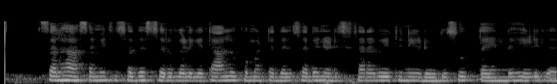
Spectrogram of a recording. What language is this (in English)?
Kannada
